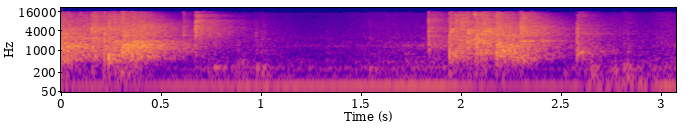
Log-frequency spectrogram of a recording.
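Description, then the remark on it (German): Two sharp rounds of hand clapping at the start of a sports training session, each a loud burst of slightly ragged claps from several people, about a second and a half apart, over a steady low hum. “und dann klatschen wir noch in die Hände zweimal.”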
